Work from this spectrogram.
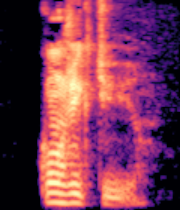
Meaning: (noun) conjecture; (verb) inflection of conjecturer: 1. first/third-person singular present indicative/subjunctive 2. second-person singular imperative
- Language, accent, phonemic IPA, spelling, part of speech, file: French, France, /kɔ̃.ʒɛk.tyʁ/, conjecture, noun / verb, LL-Q150 (fra)-conjecture.wav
